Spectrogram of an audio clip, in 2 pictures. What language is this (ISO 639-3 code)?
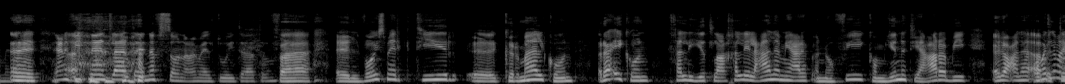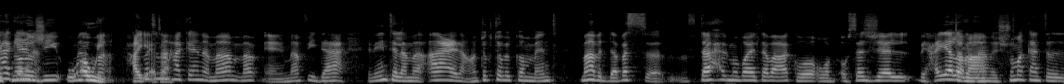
ara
